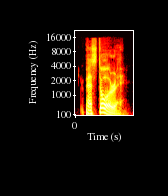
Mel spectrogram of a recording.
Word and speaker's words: Pastore: Pastore. – There you go. Okay. I was making sure you were going to say Ray at the end rather than Re, as most American Italians like to say.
